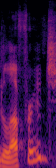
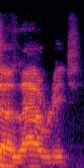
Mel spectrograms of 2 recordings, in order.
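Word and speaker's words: Loughridge: I'm probably going to mispronounce his last name, but Lee Luffridge, is that how you pronounce it? It's Lowridge. Lowridge. Okay, Lee Lowridge on colors and Clayton Cowles like lettering.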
